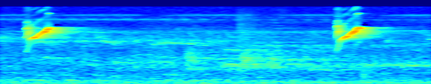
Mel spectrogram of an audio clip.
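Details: Olive-backed Sunbird giving two sharp, high upswept chirps about two seconds apart, each rising quickly, over a faint steady hum and quiet background.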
